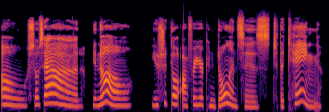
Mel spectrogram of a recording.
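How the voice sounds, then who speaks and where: A woman's voice: on the high side, expressive, slow pace, a bit bright, dry recording, clean studio sound, voice pushed up. Woman putting on a sly, coaxing court schemer. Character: sly scheming older male royal adviser.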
